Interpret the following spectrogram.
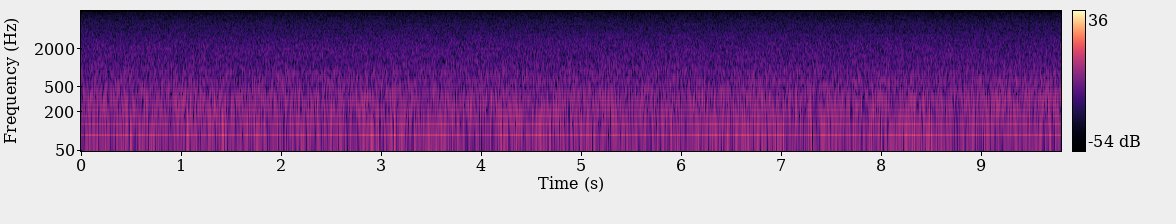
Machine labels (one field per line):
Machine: fan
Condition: normal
